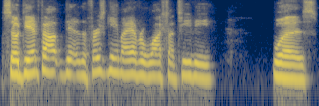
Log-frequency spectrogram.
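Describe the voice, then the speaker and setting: A man's voice: high voice, flat delivery, measured pace, a bit bright, dry recording. A man in his fifties hosting a livestream, chatting casually about football in a rambling way, repeating himself and trailing off. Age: 50s. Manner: rambling, repeats "freaking", trails off mid-sentence. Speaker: livestream host. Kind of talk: casual sports chat.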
